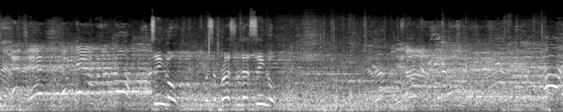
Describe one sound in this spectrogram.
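Shoes squeak sharply on a wrestling mat.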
